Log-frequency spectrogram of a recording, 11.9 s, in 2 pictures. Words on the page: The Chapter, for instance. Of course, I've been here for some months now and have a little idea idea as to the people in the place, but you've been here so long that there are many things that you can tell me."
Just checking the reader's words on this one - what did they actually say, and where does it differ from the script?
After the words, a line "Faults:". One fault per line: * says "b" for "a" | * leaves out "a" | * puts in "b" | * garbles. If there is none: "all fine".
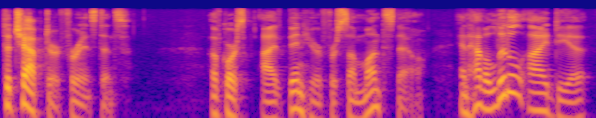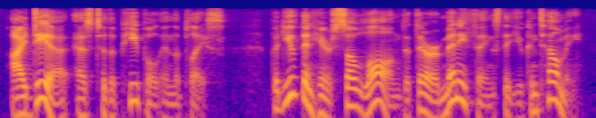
The Chapter, for instance. Of course, I've been here for some months now and have a little idea idea as to the people in the place, but you've been here so long that there are many things that you can tell me."
Faults:
all fine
